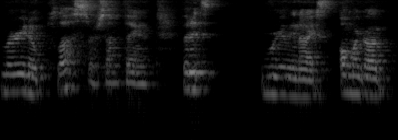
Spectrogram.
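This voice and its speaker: A woman's voice: mid-range voice, expressive, normal speed, vocal fry, dark tone. A young British woman hosting a knitting podcast, chatting casually from home in a rambling, self-deprecating way with plenty of filler words. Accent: British English. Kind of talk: casual chat. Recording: roomy echo.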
